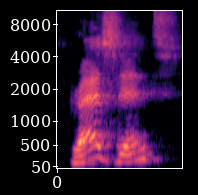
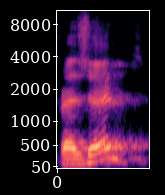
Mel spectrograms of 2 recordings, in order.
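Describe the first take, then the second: First: The word is said with a plain English accent. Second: The word is said with a put-on French accent.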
